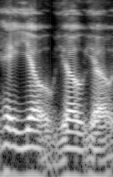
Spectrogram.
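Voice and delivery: put-on very slow, drawn-out Philadelphia accent. Telling someone how your old boss from Philly sounded, imitating a boss from Philly. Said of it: "she sounded like".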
